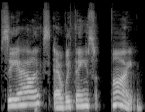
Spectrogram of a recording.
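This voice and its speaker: A woman improvising casually as a tabletop roleplaying player, insistent and repetitive, with halting phrases. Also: fairly low pitch, lively intonation. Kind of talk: casual in-character improvised chat.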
